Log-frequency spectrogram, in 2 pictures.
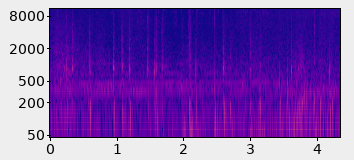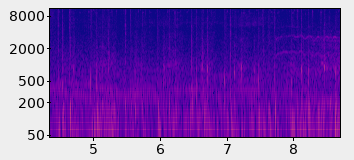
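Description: A horse gallops in The Witcher 3: Wild Hunt (Blood and Wine expansion), with steady rhythmic hoofbeats and a neigh over game music.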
